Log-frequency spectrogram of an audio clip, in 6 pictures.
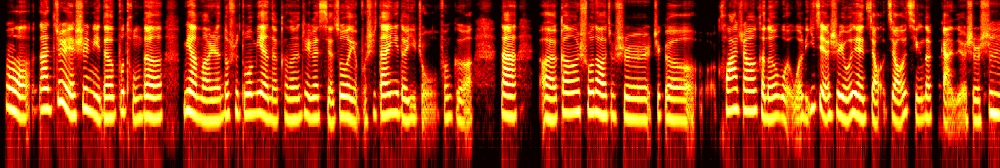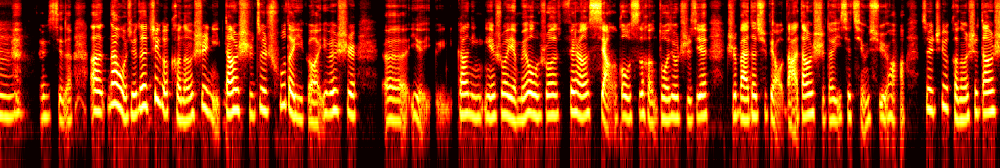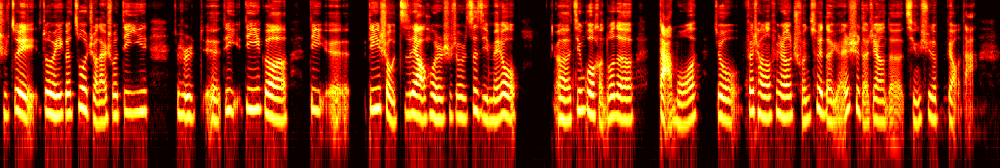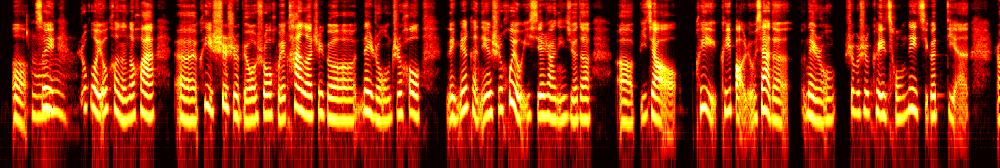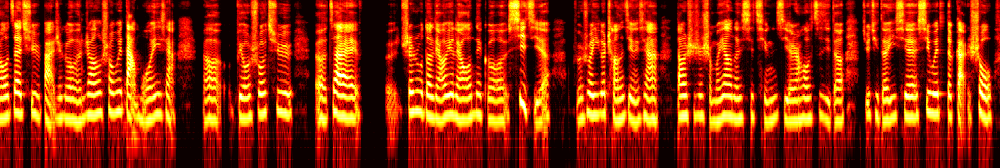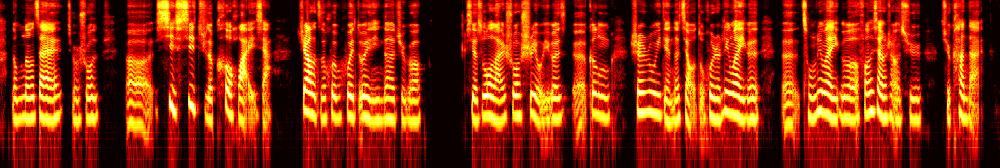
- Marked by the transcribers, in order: chuckle; tongue click
- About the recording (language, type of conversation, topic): Chinese, advice, 写作怎样能帮助我更了解自己？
